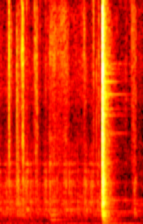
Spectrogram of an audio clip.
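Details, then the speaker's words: Intermatic pool timer clock motor behind the dial: quiet room, faint mechanism and one crisp tick as gears turn normally; no sound would mean a dead motor, though a second motor may also be heard. "is pretty much what it'll sound like if you get to a pool and the and there is no sound then typically you know this that means that this motor on the back side is not working"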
